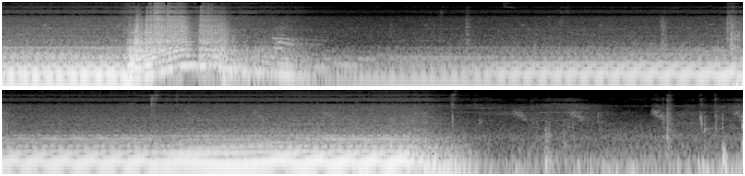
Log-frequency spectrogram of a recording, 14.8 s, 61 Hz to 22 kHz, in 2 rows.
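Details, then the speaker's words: Infiniti G35 after starter replacement fixed a no-start: quick clean crank, engine catches at once, blips up and settles into a smooth, even idle before shutoff; starts and runs healthy. "I love the way it starts it's beautiful it's way better than before"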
